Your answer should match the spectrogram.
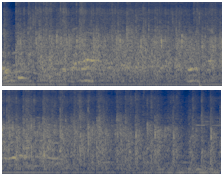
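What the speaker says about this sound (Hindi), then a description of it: "तालियों से इसको स्वागत करिए" An audience at a Bihar Day college poetry reading applauds a just-recited poem, with sustained dense clapping over a low steady hum, fading slightly toward the end.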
